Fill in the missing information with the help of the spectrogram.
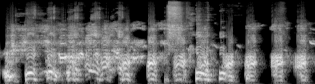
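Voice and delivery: long amused laugh; a real, hearty laugh. Real, not acted. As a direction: burst out laughing at the memory. Laughing at own story.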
